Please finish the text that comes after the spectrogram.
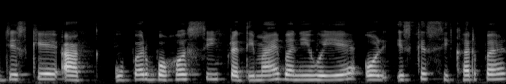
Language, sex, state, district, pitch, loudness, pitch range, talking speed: Hindi, female, Chhattisgarh, Sukma, 220 Hz, -21 LUFS, 210-240 Hz, 155 wpm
